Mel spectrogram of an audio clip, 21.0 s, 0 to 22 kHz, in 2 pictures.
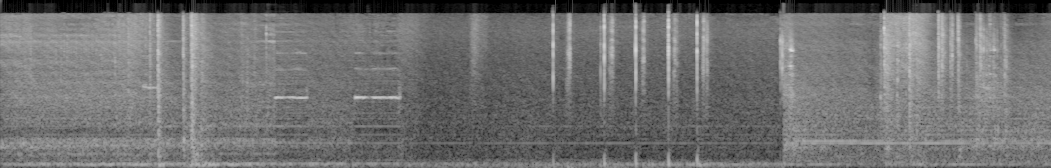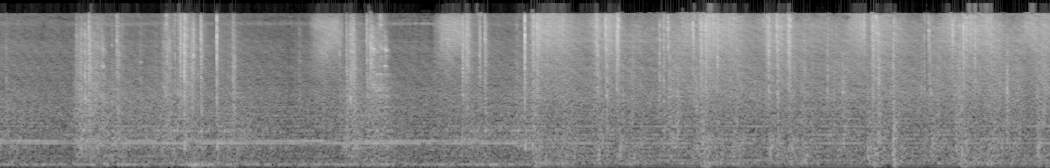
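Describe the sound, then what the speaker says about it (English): Dollar bill counting machines inside a money-printing factory, a steady loud mechanical whir with rapid fluttering ticks and a few sharp clacks, running continuously throughout. "These machines count 30 bills per second."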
